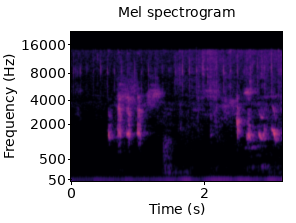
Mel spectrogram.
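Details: A hand-tamed cockatiel whistling in an aviary gives two quick runs of four short, bright whistled chirps, separated by a brief pause.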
